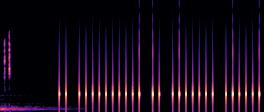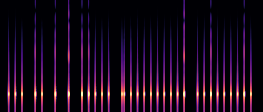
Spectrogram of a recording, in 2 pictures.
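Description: Smartphone keyboard key clicks as a text message is typed: a rapid, even run of about six clicks a second with a few brief pauses. In the first second the tail of a message-alert chime dies away.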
